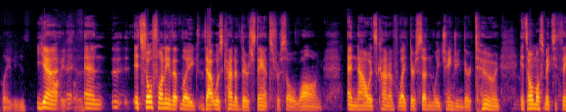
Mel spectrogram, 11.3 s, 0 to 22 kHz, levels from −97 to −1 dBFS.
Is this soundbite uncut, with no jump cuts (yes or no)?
yes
